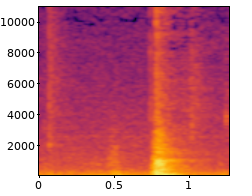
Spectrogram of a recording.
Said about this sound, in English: All right, let's hear that cork pop this time.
